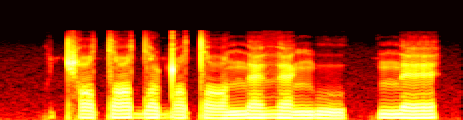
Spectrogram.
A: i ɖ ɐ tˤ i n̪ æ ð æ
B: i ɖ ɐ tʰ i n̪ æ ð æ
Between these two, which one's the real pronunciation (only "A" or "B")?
A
